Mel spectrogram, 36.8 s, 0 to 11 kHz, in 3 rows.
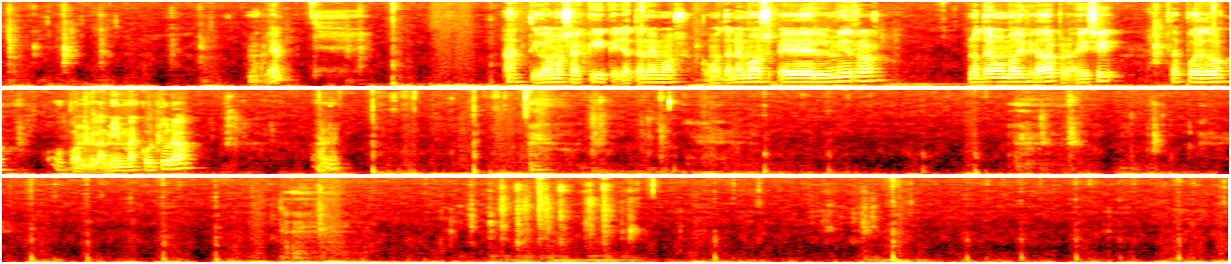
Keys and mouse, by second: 3.5 Tab, 4.9-5.4 drag, 5.4-6.1 ctrl+middle drag, 6.1 right click, 6.4-9.5 middle drag, 8.8 g, 9.5 right click, 10.9-15.5 ctrl+middle drag, 11.8 Tab, 15.5-16.6 drag, 16.6 middle click, 17.0 click, 17.5 middle click, 18.2 g, 19.0 click, 19.3 middle click, 19.9-20.9 drag, 20.9 middle click, 21.5 click, 22.4-24.8 middle drag, 24.8-25.8 drag, 25.8 middle click, 26.1 click, 27.0-28.6 middle drag, 28.6-30.9 drag, 29.6 ctrl+z, 30.9 middle click, 31.7 click, 32.1-33.5 middle drag, 33.2 f, 33.5 click, 33.6 middle click, 34.2-36.8 drag.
